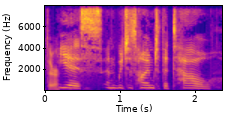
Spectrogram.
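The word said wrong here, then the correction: Tao: Dau people.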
